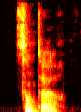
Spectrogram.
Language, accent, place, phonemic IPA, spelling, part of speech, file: French, France, Paris, /sɑ̃.tœʁ/, senteur, noun, LL-Q150 (fra)-senteur.wav
- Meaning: scent, perfume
